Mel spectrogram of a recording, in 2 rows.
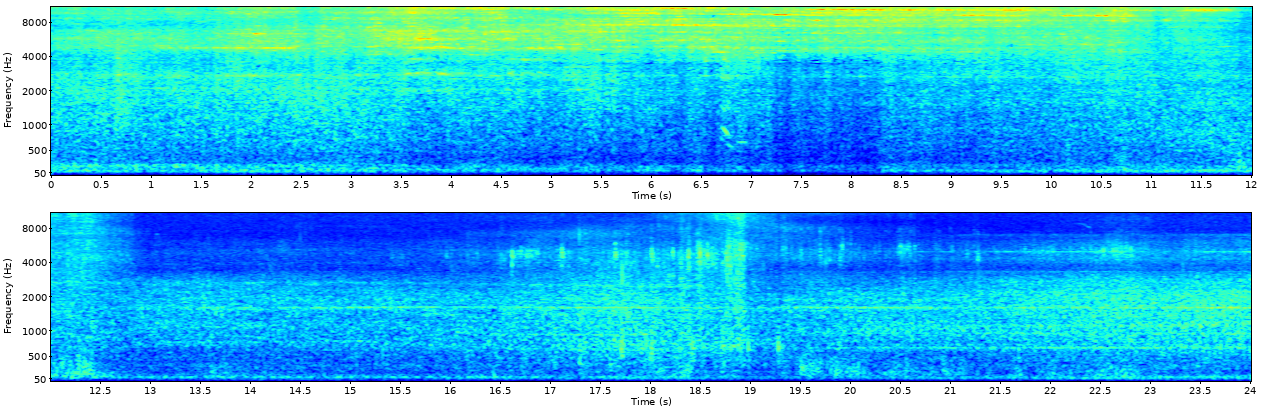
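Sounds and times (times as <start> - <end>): train wheels hissing and squealing: 0.0 - 12.9
low train rumble: 0.0 - 24.0.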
